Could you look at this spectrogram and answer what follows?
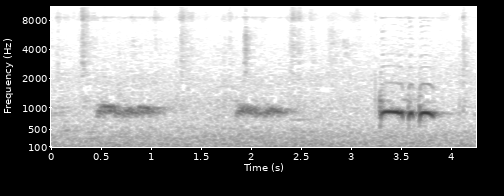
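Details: Local zebra dove singing, meant to draw other birds into song: two soft drawn-out coos followed by one louder, clipped, stuttering coo phrase, over quiet background hiss.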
